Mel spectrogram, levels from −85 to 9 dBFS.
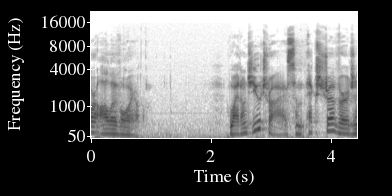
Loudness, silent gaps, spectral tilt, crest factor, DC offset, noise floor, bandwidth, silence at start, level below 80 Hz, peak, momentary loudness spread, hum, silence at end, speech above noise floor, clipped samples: -19 LUFS; none; -3 dB/octave; 22 dB; under 0.1%; -46 dBFS; 16 kHz; 0 s; -44 dBFS; 0 dBFS; 7 LU; none; 0 s; 26 dB; under 0.1%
